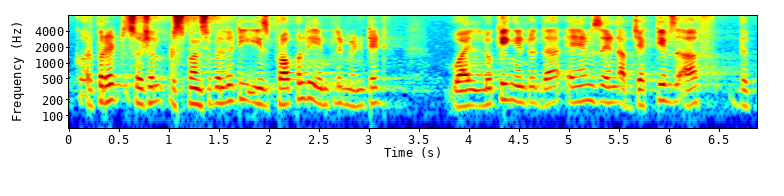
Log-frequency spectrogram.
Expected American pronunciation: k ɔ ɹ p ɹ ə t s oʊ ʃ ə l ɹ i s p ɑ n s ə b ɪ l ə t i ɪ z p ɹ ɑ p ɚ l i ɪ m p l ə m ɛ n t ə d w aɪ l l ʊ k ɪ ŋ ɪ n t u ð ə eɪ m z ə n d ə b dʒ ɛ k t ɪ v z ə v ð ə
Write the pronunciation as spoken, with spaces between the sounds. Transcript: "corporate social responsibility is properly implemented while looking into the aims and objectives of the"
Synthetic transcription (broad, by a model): k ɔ ɹ p ɹ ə t s oʊ ʃ ə l ɹ i s p ɑ n s ə b ɪ l ə t i ɪ z p ɹ ɑ p ɚ l i ɪ m p l ə m ɛ n t ə d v aɪ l l ʊ k ɪ ŋ ɪ n t u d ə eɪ m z ə n d ə b dʒ ɛ k t ɪ v z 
